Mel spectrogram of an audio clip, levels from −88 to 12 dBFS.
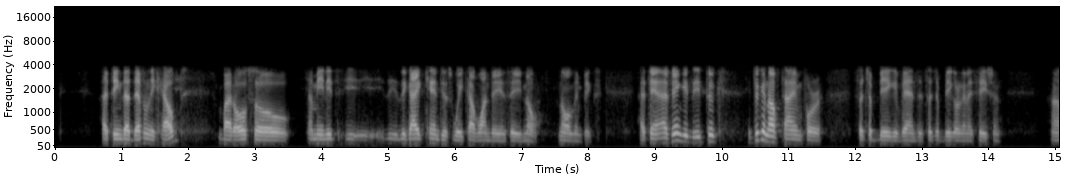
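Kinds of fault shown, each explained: AMR narrowband mobile codec: speech confined to about 300 Hz to 3.5 kHz and rebuilt from a vocal-tract model, sounding plainly buzzy and synthetic, which fits a 10.2 kbps mode.
Lost AMR speech frames: at 4.26 s, after "also I mean it's", the decoder repeats the previous sound with fading gain for 60 ms before "the the guy can't".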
